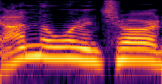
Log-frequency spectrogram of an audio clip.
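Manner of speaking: shrill high yelling. Retelling a scene where the chief yells at John: imitating someone yelling. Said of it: "the chief starts yelling at John".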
